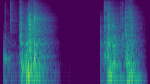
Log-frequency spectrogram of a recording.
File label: door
